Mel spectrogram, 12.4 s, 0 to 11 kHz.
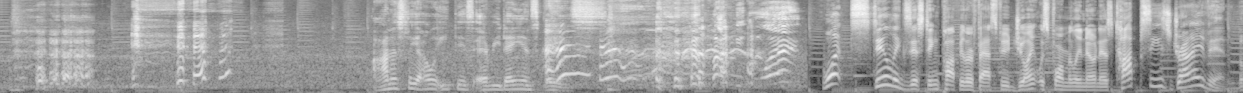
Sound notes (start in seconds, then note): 0.0 both laugh; 5.5 group laughs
